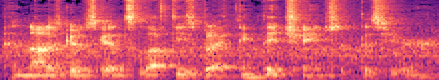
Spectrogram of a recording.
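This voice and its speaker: A man with a deep voice hosting a gaming channel, thinking aloud in a laid-back, rambling way with plenty of fillers while he plays. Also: little pitch movement, fast, crowd noise. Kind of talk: casual live gameplay commentary. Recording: echoey room with background noise.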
